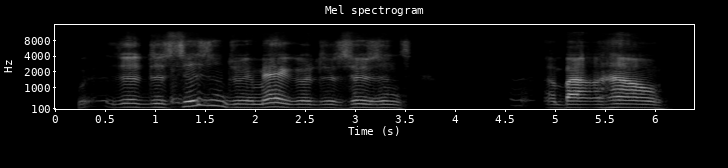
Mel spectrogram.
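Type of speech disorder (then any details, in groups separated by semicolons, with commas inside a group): Bulbar dysarthria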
